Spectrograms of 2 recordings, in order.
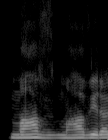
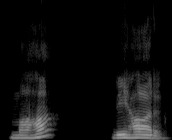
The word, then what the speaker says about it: महाविहार: photo लगा रखी है महावीरा नहीं बोलेंगे एक्चुअली क्या है महा विहार महा विहार तो स्पेलिंग ठीक कर लेना यह स्पेलिंग ठीक कर लेना महाविहार है ना कि महावीरा फिर आगे बढ़ते हैं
